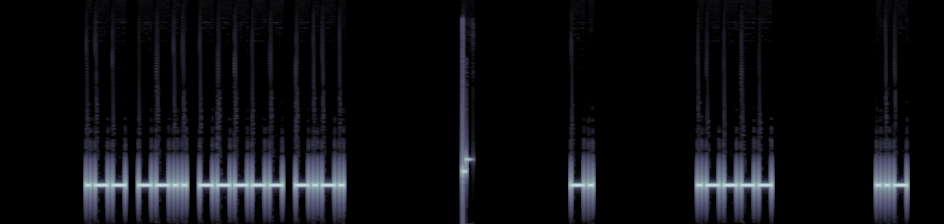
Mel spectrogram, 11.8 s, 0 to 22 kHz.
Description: Morse code, heard as a keyed tone, about 22 wpm, spaced as for 11 wpm, 700 Hz. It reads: WZ0C N1U
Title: USA Call Signs - 8x Character Spacing - 22wpm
